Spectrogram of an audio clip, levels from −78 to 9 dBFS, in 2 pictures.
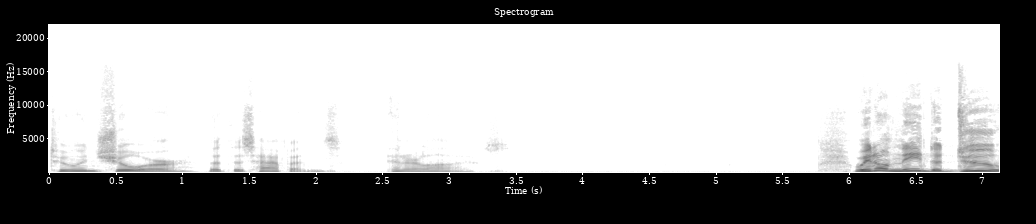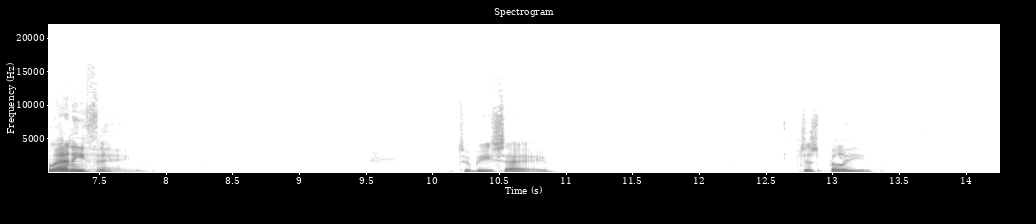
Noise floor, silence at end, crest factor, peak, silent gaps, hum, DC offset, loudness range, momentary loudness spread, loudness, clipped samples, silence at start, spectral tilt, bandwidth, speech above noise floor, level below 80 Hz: -74 dBFS; 0.95 s; 24 dB; -16 dBFS; none; 60 Hz at -65 dBFS; under 0.1%; 20 LU; 23 LU; -35 LUFS; under 0.1%; 0 s; -5 dB/octave; 16.5 kHz; 38 dB; -68 dBFS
